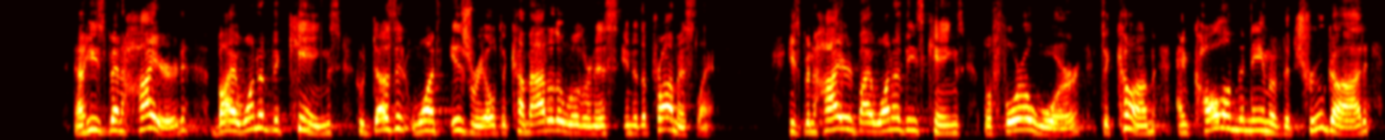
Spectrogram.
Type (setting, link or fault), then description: setting, large echoing room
